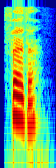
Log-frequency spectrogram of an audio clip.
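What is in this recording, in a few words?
"further", British English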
